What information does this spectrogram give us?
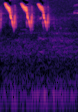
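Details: Three rapid descending whistled slurs from a young British goldfinch just starting to whistle, evenly spaced in quick succession.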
